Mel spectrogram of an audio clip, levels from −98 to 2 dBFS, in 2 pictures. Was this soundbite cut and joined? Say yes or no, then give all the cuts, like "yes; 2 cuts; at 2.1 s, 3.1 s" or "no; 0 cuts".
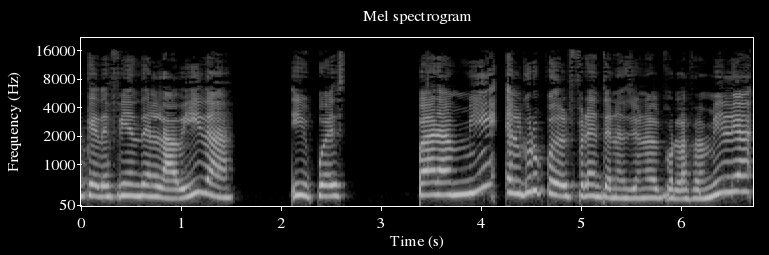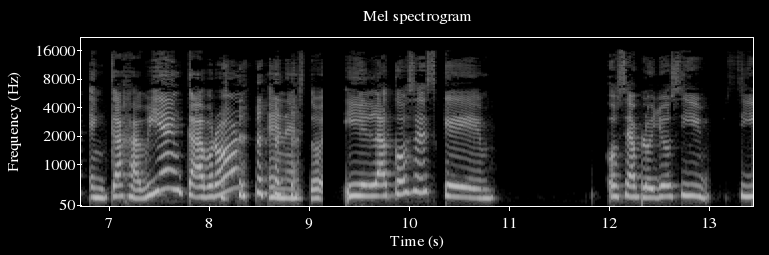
yes; 3 cuts; at 2.1 s, 9.1 s, 12.3 s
